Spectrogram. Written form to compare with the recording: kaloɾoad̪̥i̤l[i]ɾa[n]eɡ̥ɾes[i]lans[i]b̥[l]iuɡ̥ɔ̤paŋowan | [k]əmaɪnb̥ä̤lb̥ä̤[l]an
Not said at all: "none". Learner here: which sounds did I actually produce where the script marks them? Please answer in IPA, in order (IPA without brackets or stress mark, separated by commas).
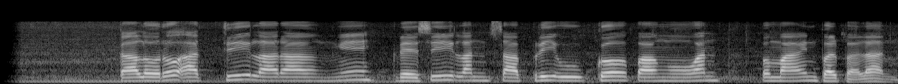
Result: a, ŋ, i, a, ɾ, p, l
